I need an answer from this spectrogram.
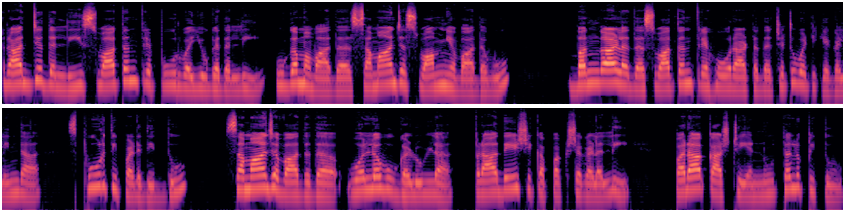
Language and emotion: Kannada, neutral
